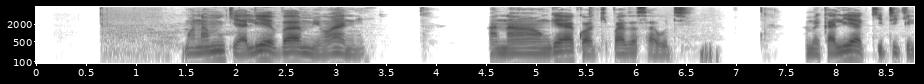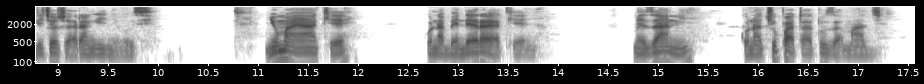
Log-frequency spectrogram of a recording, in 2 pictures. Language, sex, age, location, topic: Swahili, male, 25-35, Kisumu, government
